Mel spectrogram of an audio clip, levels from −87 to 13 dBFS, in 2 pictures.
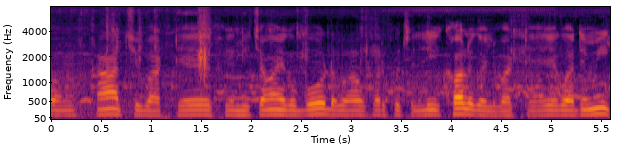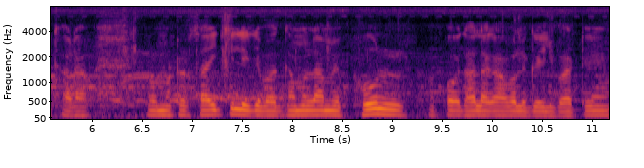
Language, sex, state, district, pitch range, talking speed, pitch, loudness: Bhojpuri, male, Uttar Pradesh, Deoria, 120-130 Hz, 135 wpm, 125 Hz, -25 LUFS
